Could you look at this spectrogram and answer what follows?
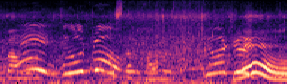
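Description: Feet slosh and splash through ankle-deep floodwater pooled in a waterlogged lane, the splashing mixed under close, lively talk from an adult and a child.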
